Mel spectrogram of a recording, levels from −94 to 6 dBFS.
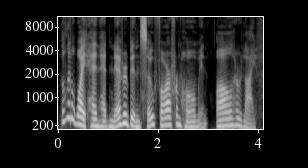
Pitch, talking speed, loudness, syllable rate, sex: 195 Hz, 220 wpm, -20 LUFS, 4.7 syllables/s, female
